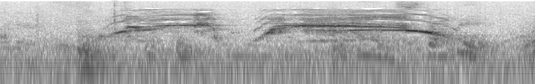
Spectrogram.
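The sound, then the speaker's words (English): A woman outside screams twice in high, shrill, drawn-out cries, the second longer than the first. The screams are fairly loud and stand alone, with no talking. “was outside and screamed.”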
